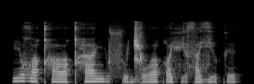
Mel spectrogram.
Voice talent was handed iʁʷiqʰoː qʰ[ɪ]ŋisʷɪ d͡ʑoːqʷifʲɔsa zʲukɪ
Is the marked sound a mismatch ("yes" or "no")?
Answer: yes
